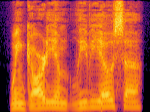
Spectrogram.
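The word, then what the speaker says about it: Wingardium Leviosa: like a windmill, shouting, "Wingardium leiosa." My head was aching from the noise. So I quickly reminded him, "Dude, you need to stretch that gar out and make sure to pronounce OSA clearly.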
